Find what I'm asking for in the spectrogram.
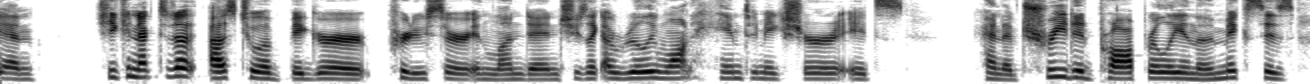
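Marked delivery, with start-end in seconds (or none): none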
